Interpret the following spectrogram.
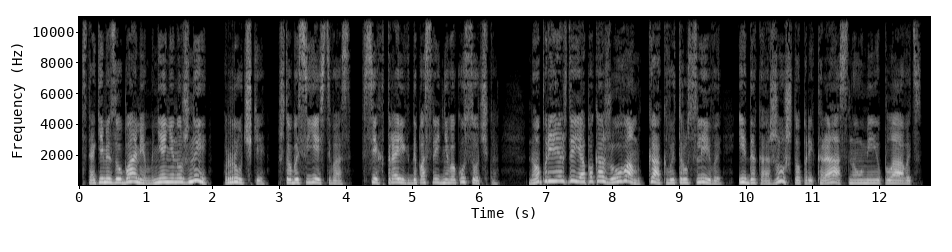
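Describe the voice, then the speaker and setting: A woman's voice: medium pitch, expressive, unhurried, a little mellow, no room sound, clean studio sound. A woman voicing a greedy, boastful male predator dinosaur in a children's storybook, growling and menacing. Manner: growling, snarling.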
